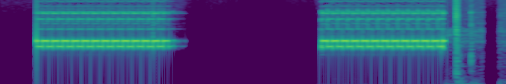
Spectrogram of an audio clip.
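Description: A telephone bell rings in two long bursts of rapid trilling, loud, separated by about a second of silence, followed by a brief clatter as the ringing stops.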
